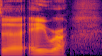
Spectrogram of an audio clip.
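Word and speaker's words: Eira: is era era Kelly spell II IRA which pronounced era which is it has basically ties in wales and norway it's always the welsh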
